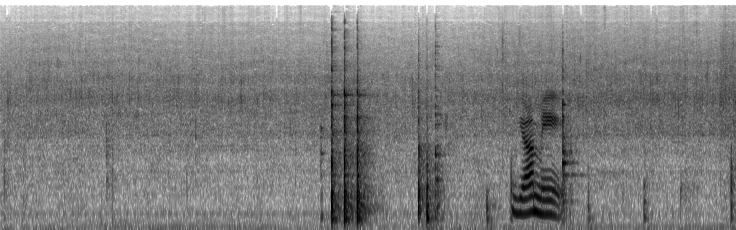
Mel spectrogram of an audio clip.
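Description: Quinoa sizzling in a pan with shallots, golden raisins and sun-dried tomatoes, a steady frying hiss broken by loud close stirring scrapes, and a brief spoken word near the end.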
